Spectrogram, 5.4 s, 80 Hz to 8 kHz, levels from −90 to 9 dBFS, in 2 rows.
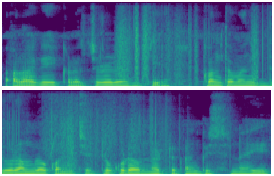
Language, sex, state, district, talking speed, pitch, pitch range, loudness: Telugu, male, Andhra Pradesh, Sri Satya Sai, 110 wpm, 115 Hz, 110-120 Hz, -18 LUFS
